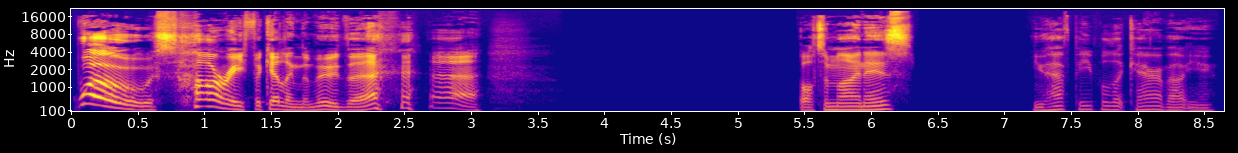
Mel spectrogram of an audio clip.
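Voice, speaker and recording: A man playing a smooth-voiced caring friend. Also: medium pitch, lively intonation, slow pace, pauses often, dry recording, studio quality. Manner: gentle, reassuring, softly joking. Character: caring, easygoing young male friend. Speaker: friend comforting the listener. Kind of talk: audio roleplay spoken to the listener.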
